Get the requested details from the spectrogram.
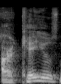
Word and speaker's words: Arceus: Arceus. No, es Arceus la pronunciación. Así la dicen en el tráiler.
